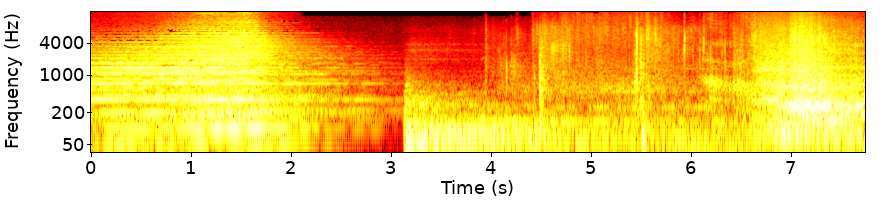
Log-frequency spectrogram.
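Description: Lions roaring in a lions' den in an audio drama: deep, rumbling roars swell and fade. A heavy thud breaks in near the middle, then more growling roars follow and build toward the end.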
